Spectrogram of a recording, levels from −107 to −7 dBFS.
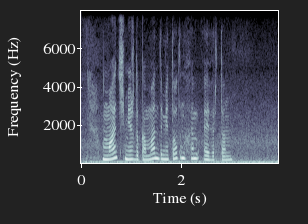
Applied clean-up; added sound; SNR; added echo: none; none; none; none.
